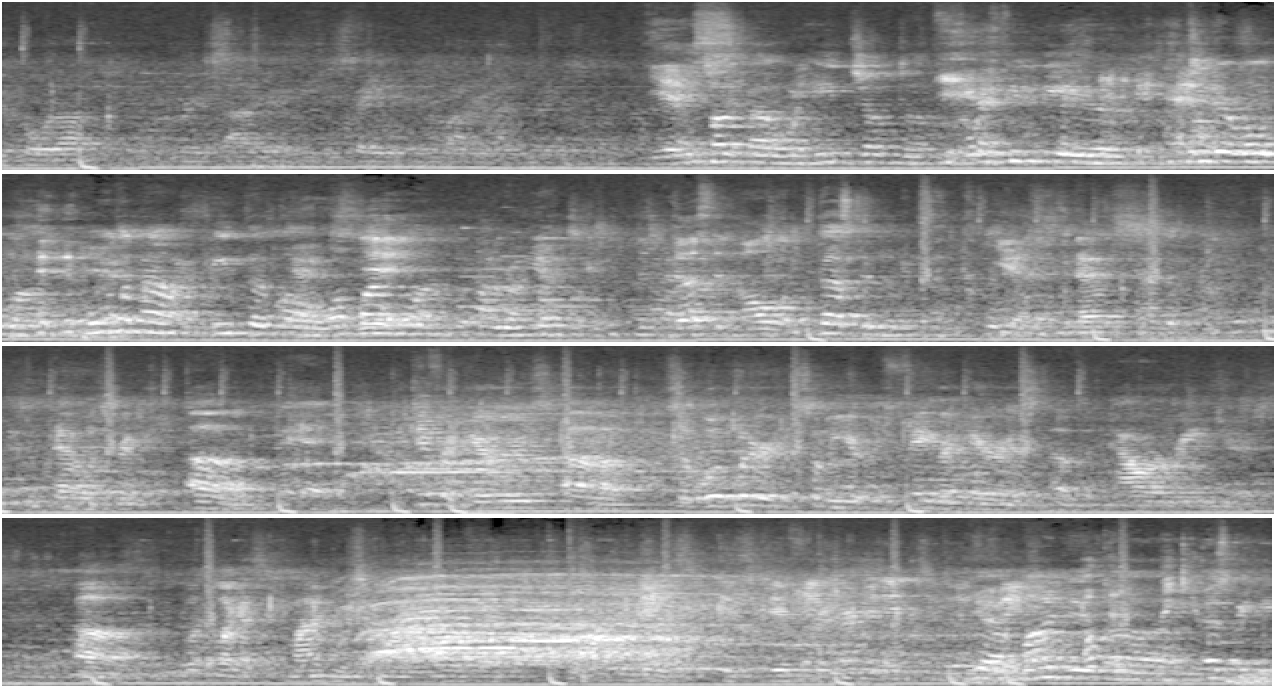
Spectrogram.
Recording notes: We talk all thing Power Ranger during a panel at Metrotham Con 2023.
